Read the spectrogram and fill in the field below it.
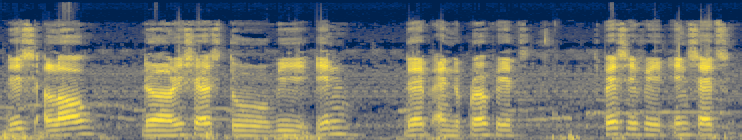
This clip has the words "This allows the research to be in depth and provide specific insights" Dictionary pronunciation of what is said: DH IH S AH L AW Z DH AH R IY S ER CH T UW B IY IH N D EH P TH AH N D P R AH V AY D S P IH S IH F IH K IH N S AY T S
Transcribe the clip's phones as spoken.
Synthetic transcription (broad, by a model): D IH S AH L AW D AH R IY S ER S T UW B IY IH N D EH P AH N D P R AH F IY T S P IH S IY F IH K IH N S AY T S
